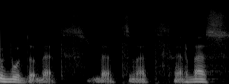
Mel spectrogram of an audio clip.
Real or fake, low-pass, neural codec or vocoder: real; 14.4 kHz; none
